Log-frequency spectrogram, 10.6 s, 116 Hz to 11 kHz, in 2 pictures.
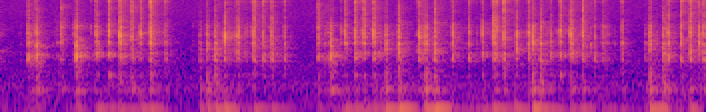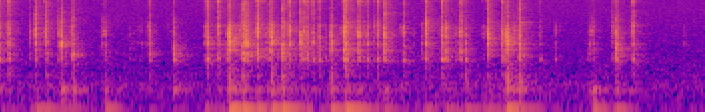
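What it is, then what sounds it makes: Plastic mechanical keyboard. Continuous typing with the fingertips of both hands on an Anne Pro 2 60% mechanical keyboard with white plastic keycaps, a translucent case, RGB backlight and Gateron brown switches. Bursts of quick, bright plastic clacks run together with short pauses between them, each keystroke dying away almost instantly over a faint low thump.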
